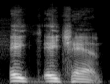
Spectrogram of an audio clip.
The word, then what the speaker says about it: Achane: Come on, Achane. Yes. Oh, no, it's actually Achane. Achane.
